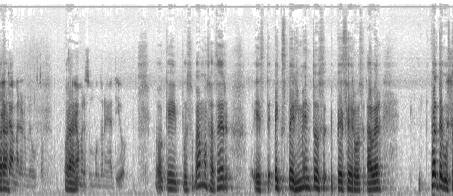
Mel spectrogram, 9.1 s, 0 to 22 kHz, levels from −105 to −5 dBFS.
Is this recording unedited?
yes; 0 cuts

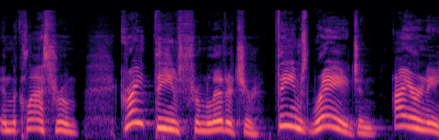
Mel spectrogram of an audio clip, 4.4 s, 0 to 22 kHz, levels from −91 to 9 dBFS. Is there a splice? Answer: yes; 1 cut; at 3.1 s

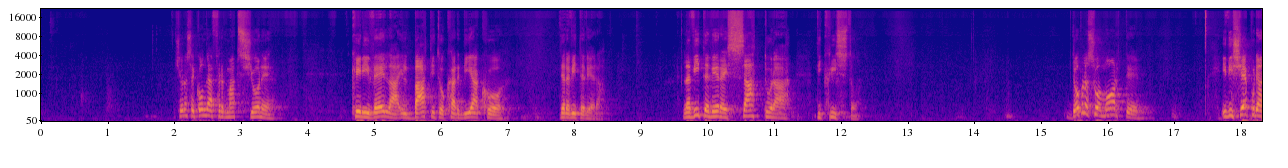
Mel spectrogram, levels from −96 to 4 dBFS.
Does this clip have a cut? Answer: yes; 1 cut; at 9.5 s

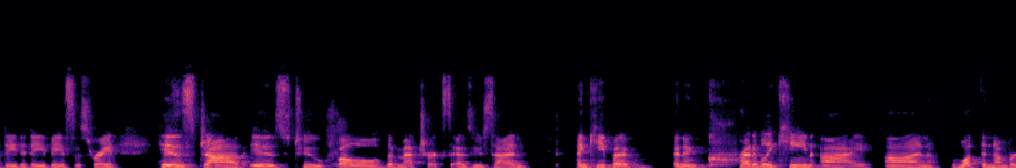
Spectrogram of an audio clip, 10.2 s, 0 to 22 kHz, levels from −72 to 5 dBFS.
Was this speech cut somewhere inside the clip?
no; 0 cuts

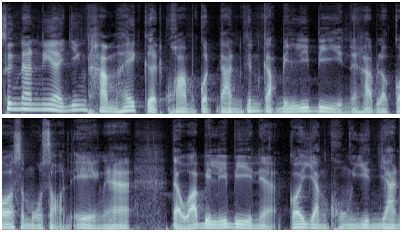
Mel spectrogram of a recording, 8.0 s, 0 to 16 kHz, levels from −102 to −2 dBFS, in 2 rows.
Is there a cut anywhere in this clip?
yes; 1 cut; at 2.7 s

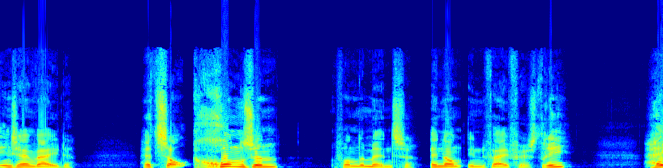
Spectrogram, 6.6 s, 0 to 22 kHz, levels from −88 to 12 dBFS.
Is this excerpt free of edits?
no; 2 cuts; at 1.9 s, 4.2 s

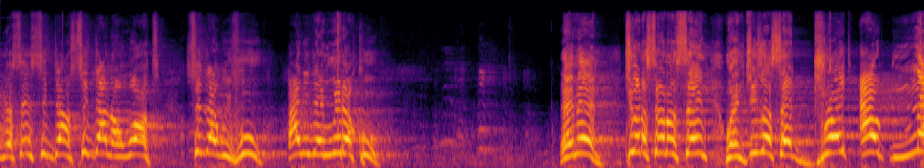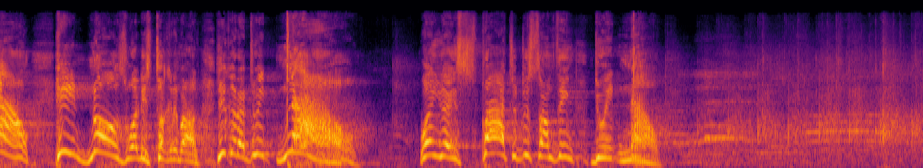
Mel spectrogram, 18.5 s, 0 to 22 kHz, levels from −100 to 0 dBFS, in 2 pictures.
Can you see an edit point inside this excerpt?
no; 0 cuts

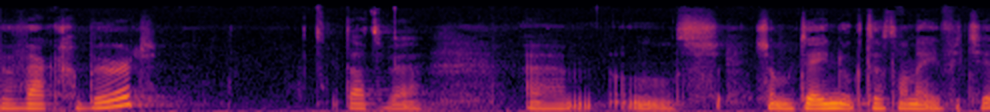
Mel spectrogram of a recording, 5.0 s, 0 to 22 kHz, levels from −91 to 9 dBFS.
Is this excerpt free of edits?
no; 1 cut; at 3.6 s

